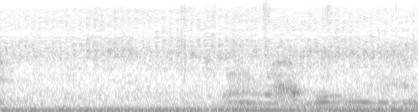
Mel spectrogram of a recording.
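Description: A steady low rumble, with a faint voice speaking in the background from about a second in.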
